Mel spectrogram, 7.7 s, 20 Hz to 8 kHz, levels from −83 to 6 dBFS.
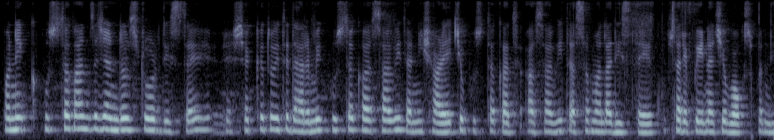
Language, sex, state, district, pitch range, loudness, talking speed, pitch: Marathi, female, Maharashtra, Aurangabad, 210-245 Hz, -26 LUFS, 180 wpm, 220 Hz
